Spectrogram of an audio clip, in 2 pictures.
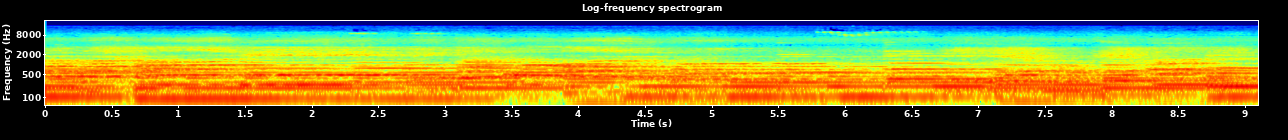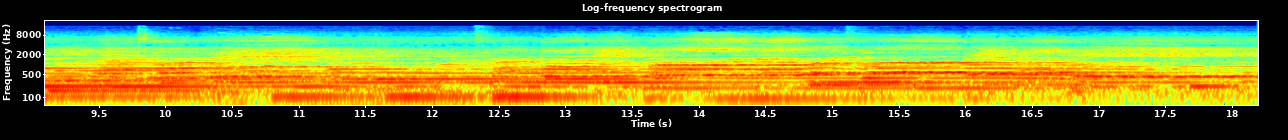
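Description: Mixed church choir of men and women singing a hymn in parts, with steady held chords from a keyboard accompaniment underneath.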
